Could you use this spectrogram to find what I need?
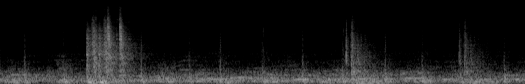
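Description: Footsteps walk steadily across a floor.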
